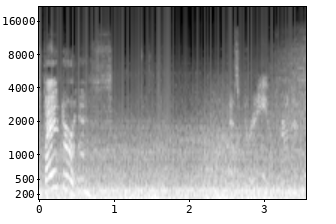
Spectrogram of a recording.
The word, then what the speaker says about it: Vanderhoof: Yeah, I don't know how to pronounce where we're at. There it is. Vanderhoof. It is Vanderhoof.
